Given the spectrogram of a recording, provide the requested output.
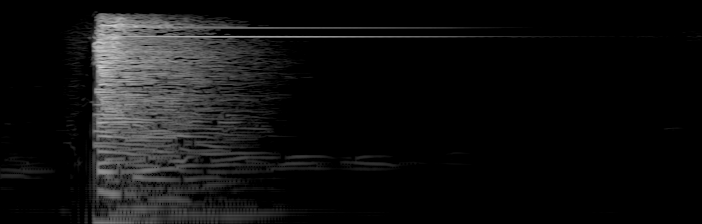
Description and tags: Sad Chime Effect
I accidentally made this in Audacity adjusting the tempo of a chime sound effect, but maybe it has uses elsewhere. Sounds to me like a game show "wrong answer" sound effect or a magic spell that fails to cast.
